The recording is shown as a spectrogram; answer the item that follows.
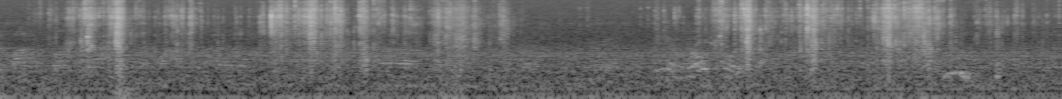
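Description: Faint tearing and crinkling of foil trading-card pack wrappers as packs are ripped open and handled, in short crackly bursts: a few around the first second, a cluster in the middle and more near the end.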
